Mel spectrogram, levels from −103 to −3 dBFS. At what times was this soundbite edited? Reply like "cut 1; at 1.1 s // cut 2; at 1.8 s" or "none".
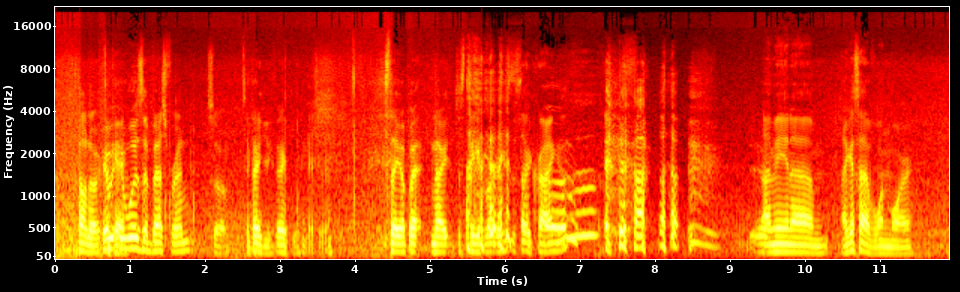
none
